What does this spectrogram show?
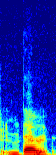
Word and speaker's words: Utred: How you pronounce it? Utrid. It's Utrid. Utrid. There, there we go.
